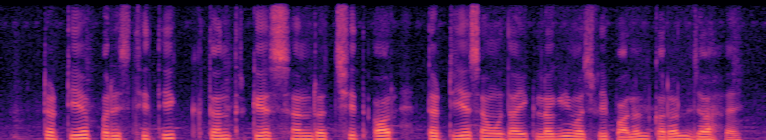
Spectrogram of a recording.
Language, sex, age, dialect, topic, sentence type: Magahi, male, 25-30, Southern, agriculture, statement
